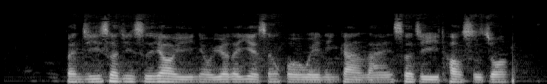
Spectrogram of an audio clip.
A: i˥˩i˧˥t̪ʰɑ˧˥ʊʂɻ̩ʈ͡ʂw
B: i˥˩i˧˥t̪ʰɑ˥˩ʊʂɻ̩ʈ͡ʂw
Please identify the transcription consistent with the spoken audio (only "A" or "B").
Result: B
